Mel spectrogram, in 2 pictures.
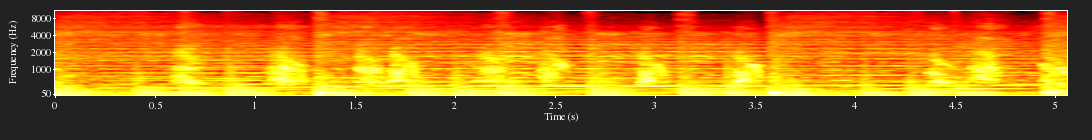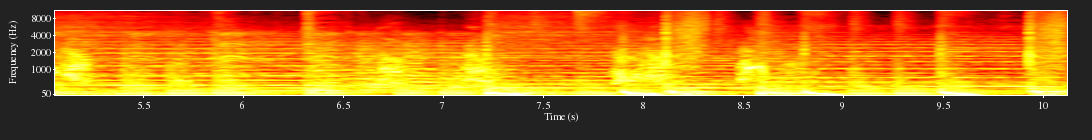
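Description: A dog barking and yipping over and over, about two to three times a second, over background music with a steady beat.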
